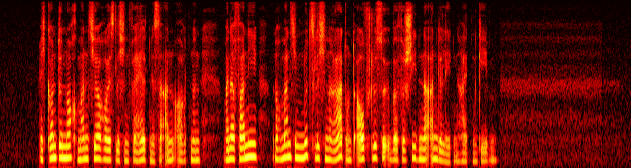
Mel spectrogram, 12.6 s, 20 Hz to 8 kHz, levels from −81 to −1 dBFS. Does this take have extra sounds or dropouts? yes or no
no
